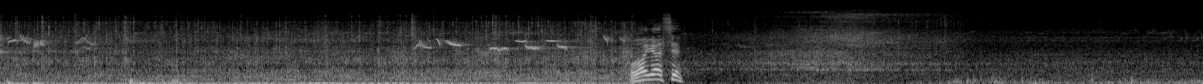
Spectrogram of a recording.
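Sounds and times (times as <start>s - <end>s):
low rumble: 0.0s - 11.4s
steady rushing noise: 0.0s - 11.5s
bird chirps: 4.1s - 6.5s.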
